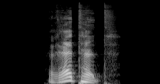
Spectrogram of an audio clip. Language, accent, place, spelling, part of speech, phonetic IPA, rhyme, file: German, Germany, Berlin, rettet, verb, [ˈʁɛtət], -ɛtət, De-rettet.ogg
- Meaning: inflection of retten: 1. third-person singular present 2. second-person plural present 3. second-person plural subjunctive I 4. plural imperative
